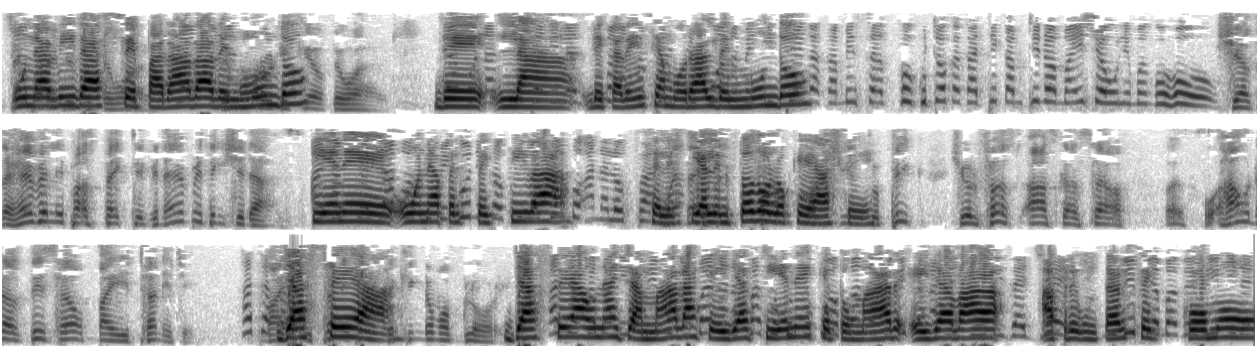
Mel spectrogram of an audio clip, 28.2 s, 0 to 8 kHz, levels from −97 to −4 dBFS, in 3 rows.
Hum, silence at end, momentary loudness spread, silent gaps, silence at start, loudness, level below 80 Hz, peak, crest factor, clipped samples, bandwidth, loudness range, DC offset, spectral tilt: none; 0 s; 23 LU; none; 0.1 s; -14 LUFS; -60 dBFS; 0 dBFS; 16 dB; under 0.1%; 6 kHz; 17 LU; under 0.1%; -6.5 dB/octave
